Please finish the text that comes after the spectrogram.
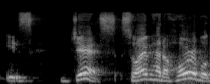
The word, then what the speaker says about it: Jess: say yes in English, and my name is Jess.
